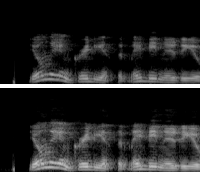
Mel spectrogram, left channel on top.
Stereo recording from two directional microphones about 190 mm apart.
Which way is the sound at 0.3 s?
35° left (ahead or behind).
